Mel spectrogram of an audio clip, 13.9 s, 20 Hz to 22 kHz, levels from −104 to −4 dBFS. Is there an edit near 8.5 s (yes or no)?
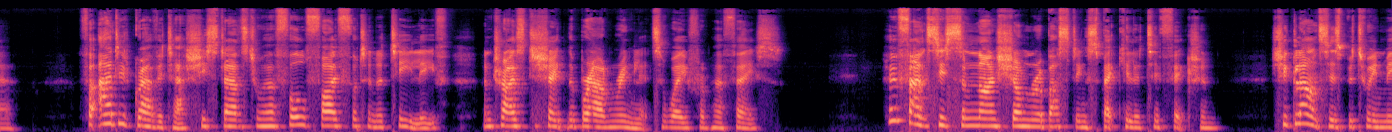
no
